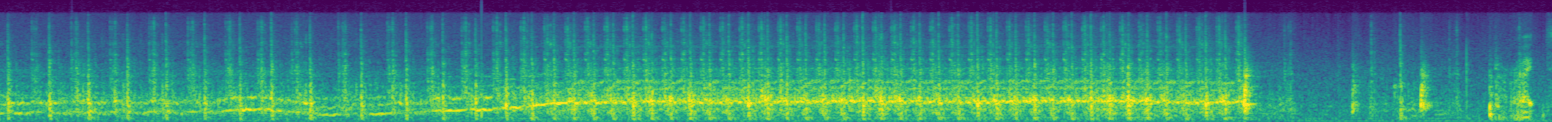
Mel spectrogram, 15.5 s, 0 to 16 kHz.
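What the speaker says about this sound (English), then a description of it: "This fabric satin is a little bit ravelly, so go ahead and ruffle, lower your foot every 6 stitches." A Husqvarna Viking sewing machine with a ruffler attachment gathers ravelly satin, its needle running in a steady, fast mechanical chatter for about twelve seconds before stopping, followed by a few quiet clicks.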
